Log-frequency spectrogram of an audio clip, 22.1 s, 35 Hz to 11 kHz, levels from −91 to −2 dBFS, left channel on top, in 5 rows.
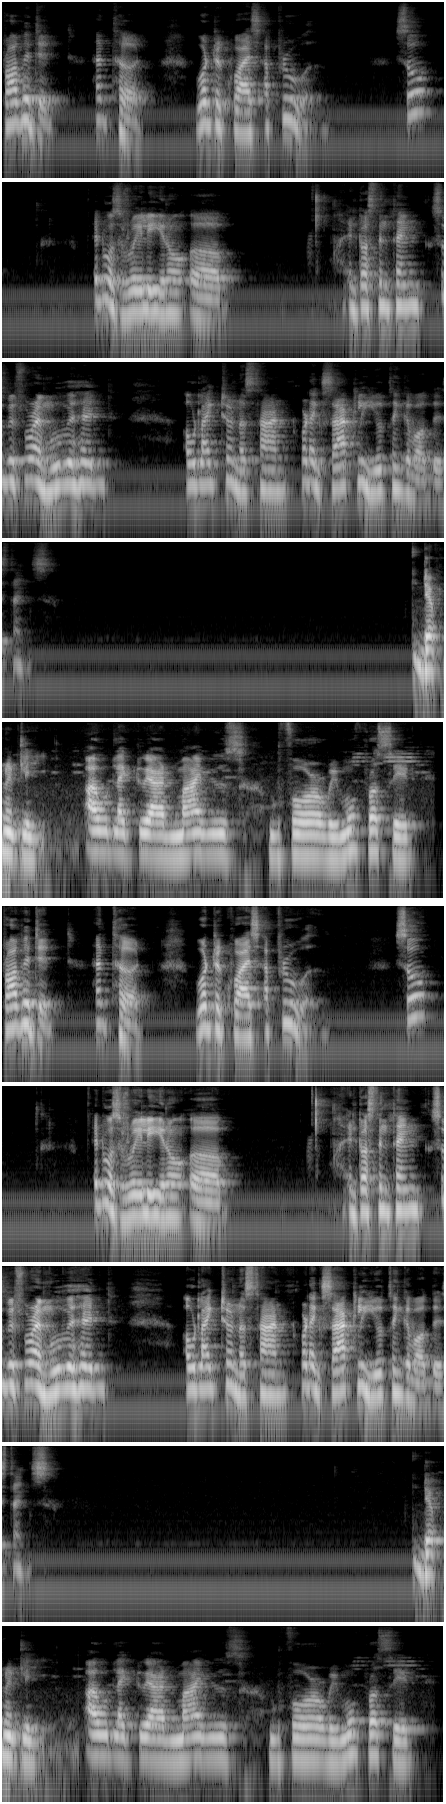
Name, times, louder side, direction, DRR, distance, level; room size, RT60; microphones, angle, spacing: voice 1, 0.0-0.5 0.9-1.4 1.9-3.1 3.9-4.2 5.3-6.7 7.7-9.9 10.7-13.7, right 6 dB, 90° right, 0.6 m, -25 dB
voice 2, 17.4-18.1 18.5-21.9, left 5 dB, 85° left, 0.6 m, -23 dB
11.5 x 8.9 x 5.0 m
head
